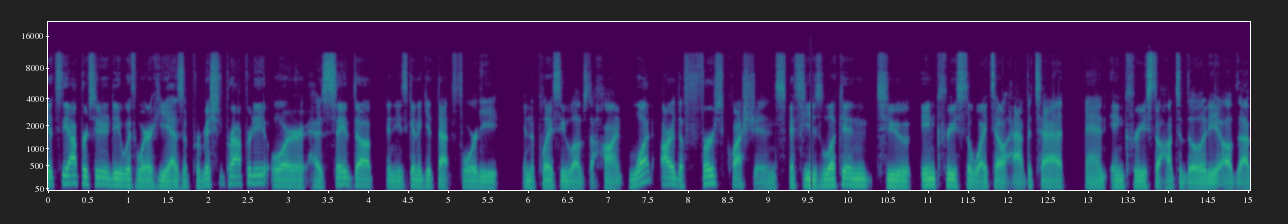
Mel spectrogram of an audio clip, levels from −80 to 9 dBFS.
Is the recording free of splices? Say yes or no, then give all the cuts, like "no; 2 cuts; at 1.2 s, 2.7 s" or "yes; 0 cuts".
yes; 0 cuts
